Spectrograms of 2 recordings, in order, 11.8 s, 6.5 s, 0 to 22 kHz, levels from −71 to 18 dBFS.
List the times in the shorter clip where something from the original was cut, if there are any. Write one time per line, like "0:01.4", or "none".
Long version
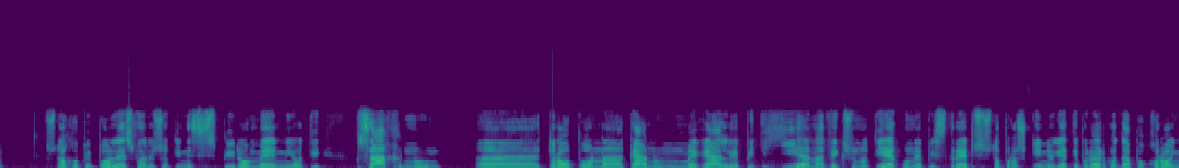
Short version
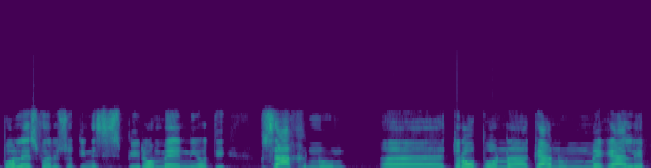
none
